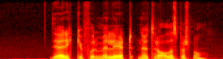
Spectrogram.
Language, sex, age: Norwegian, male, 25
